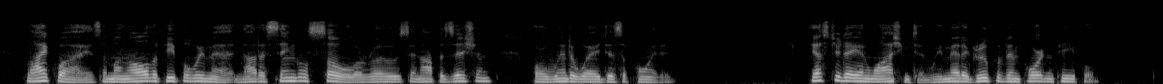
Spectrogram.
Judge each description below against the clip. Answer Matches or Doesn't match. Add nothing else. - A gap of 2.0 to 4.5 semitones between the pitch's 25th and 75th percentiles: Matches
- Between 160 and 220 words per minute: Doesn't match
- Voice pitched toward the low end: Matches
